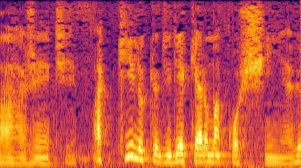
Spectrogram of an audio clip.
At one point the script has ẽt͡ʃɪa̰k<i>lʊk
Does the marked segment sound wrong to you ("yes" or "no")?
no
